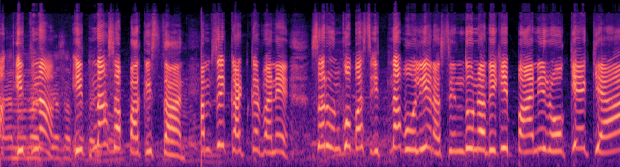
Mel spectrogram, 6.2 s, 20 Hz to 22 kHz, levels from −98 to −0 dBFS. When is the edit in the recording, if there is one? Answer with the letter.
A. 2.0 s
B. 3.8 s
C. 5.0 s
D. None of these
A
